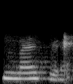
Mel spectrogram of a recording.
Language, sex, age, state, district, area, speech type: Maithili, female, 45-60, Bihar, Purnia, rural, conversation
